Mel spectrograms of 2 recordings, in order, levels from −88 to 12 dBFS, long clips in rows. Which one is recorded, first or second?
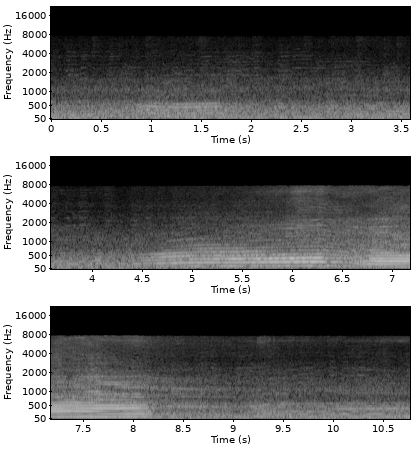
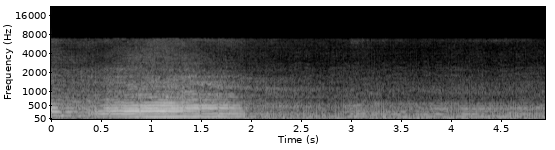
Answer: first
